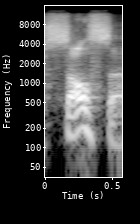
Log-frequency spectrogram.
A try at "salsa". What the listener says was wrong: It sounded like you said salsa, like rhymes with Tulsa.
